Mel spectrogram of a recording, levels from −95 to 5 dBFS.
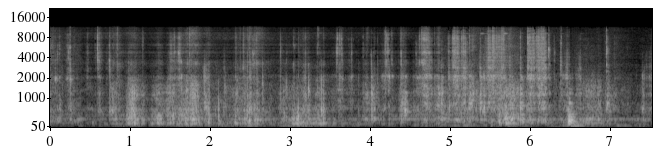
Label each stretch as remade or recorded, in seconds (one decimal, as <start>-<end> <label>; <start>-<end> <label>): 0.0-0.4 recorded; 0.4-4.9 remade; 4.9-7.5 recorded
